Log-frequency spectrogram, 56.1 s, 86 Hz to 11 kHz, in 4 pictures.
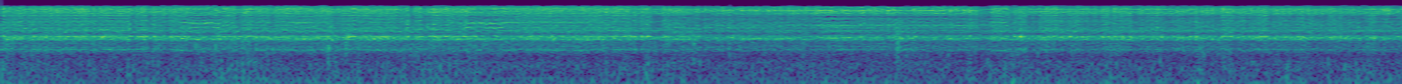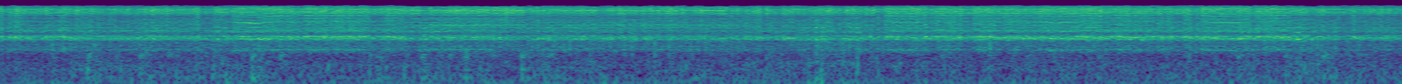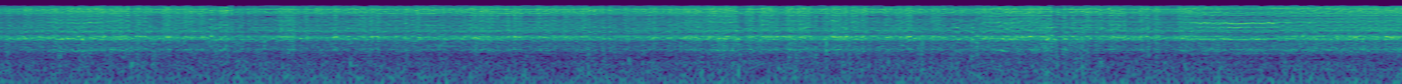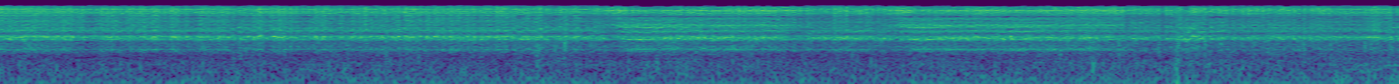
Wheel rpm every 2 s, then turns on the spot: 170, 160, 170, 160, 170, 160, 170, 170, 170, 170, 170, 170, 170, 160, 160, 170, 170, 170, 170, 170, 160, 170, 170, 170, 160, 160, 170, 170.
none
